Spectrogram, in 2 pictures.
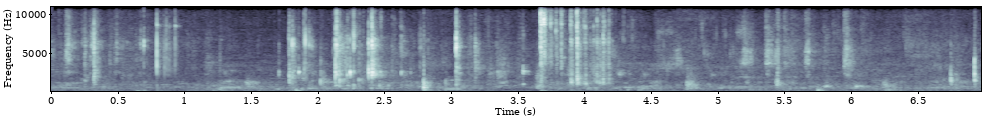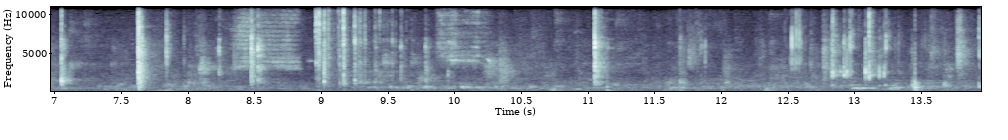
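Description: Plastic checkers click and clack as they are moved on a board.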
